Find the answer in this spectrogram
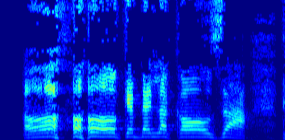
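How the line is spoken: Joyful shout. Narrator (Italian): gridò Pinocchio, saltando dall'allegrezza

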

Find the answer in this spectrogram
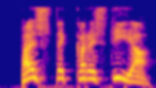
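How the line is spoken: Angry shout, fist banging. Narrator (Italian): gridò menando un pugno sul tavolo

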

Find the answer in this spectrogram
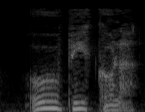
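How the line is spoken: Whisper through cracked lips. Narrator (Italian): sussurrò tra le labbra gonfie e screpolate

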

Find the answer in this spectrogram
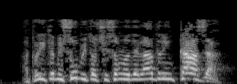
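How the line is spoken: Yelling. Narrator (Italian): urlava

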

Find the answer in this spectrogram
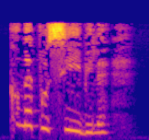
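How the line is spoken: Exclaimed. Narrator (Italian): esclamò Emma

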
